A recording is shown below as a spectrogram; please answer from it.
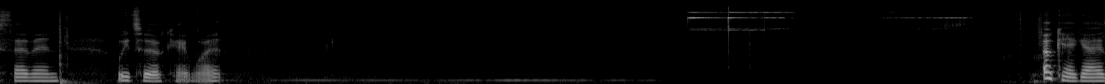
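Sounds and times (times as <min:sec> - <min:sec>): coins ringing and clinking: 0:06.9 - 0:09.8.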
